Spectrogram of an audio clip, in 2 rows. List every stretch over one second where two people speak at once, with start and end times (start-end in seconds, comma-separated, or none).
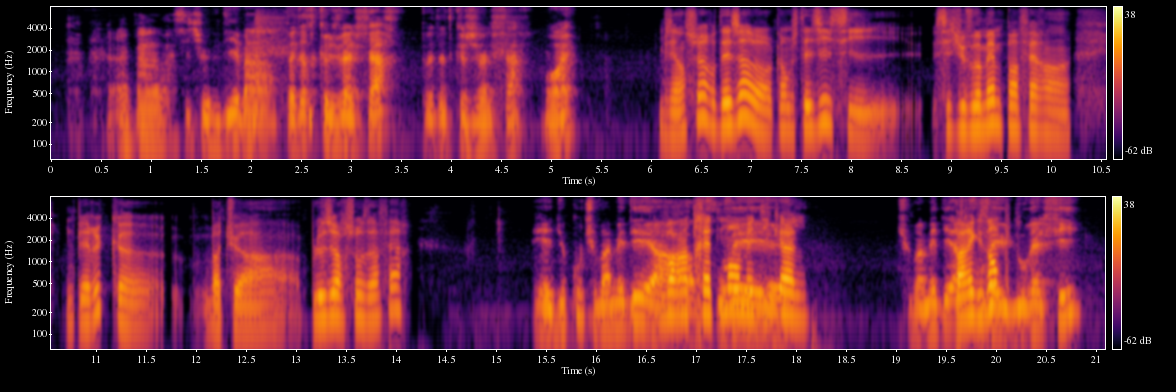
16.6-18.0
